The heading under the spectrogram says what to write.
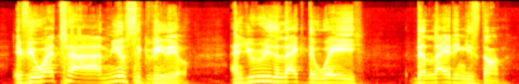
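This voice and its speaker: A bright, sharp tone in a Mexican accent at a moderate pace, with ordinary pitch variation, very even loudness and a very clean recording over a silent background. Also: man, fairly high pitch for a man. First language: Spanish. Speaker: artist and filmmaker. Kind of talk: panel Q&A. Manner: halting.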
